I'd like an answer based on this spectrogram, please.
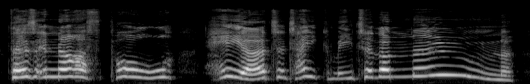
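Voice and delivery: very high cry with "moon" drawn out long. Mrs. Twit, ballooning up, cries out: crying out. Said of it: "Mrs. Twit cried out".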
